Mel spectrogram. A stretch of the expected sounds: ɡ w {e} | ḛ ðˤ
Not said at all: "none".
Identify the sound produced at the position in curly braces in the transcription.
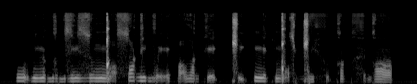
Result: ḛ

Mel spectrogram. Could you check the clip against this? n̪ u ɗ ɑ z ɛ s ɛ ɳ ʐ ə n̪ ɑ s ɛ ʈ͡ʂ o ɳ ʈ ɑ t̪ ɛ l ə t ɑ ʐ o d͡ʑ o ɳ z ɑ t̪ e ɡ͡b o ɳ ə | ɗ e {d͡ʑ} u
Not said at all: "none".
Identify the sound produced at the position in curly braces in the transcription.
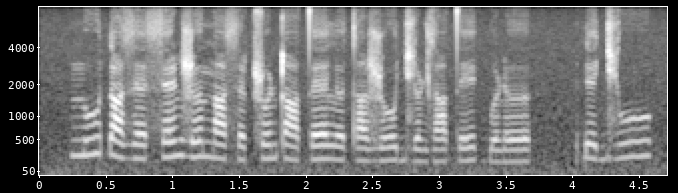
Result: d͡ʑ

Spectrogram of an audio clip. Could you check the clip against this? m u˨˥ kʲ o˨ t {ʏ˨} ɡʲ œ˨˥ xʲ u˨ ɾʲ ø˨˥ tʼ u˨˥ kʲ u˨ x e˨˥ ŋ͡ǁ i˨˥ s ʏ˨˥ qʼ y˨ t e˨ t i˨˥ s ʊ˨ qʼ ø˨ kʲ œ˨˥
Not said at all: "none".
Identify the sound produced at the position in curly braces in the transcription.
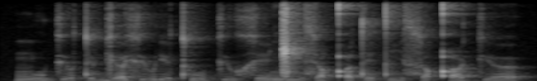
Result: ʏ˨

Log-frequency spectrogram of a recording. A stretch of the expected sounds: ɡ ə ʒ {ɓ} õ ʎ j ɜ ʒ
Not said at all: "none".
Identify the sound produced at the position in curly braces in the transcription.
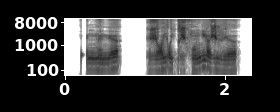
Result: f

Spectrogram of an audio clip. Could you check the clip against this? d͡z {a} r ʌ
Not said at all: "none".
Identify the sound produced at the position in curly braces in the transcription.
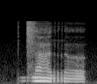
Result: a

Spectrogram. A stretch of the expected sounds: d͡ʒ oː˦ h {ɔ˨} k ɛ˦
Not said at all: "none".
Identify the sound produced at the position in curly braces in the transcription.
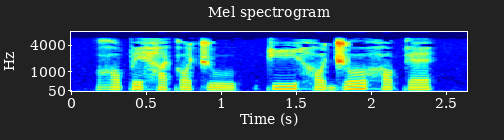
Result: ɔ˨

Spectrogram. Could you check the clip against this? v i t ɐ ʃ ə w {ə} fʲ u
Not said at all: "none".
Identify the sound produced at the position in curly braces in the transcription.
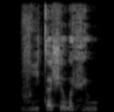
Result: ə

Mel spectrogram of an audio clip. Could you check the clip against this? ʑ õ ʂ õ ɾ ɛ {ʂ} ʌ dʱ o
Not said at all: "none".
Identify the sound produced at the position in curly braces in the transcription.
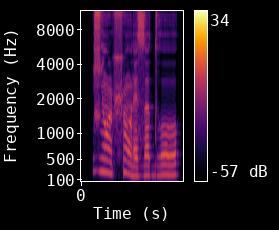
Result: z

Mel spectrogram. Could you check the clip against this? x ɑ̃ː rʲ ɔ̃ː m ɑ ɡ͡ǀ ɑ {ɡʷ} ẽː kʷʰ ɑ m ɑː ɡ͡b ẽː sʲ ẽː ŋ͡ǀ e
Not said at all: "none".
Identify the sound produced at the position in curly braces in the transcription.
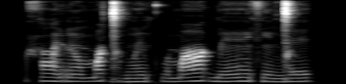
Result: ɡʷ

